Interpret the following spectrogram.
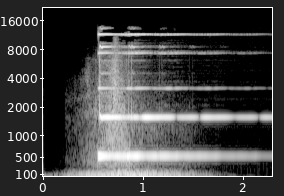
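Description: Logo sting sound effect for a channel's closing ident: a low whooshing rumble swells up, then a bright, bell-like ding strikes about half a second in and rings on steadily.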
